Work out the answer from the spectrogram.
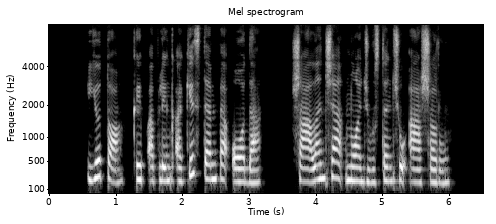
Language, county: Lithuanian, Utena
